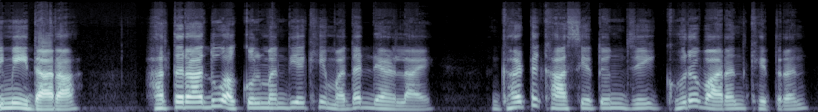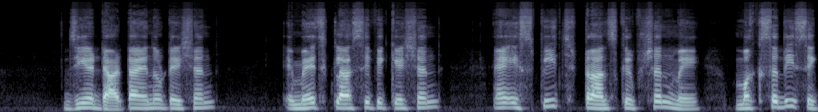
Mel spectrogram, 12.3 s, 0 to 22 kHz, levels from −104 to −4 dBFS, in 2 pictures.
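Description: From 0.28 to 0.46 s you get a harsh, crackly edge on the loudest syllables. That's microphone overload: the peaks run about 5 dB past the converter's limit, so their tops get flattened, likely from the mic input being set too hot. Only a small slice of samples actually clips.

Right after that, the microphone volume is stepped down twice: the voice and the background drop together by about 5 dB at 1.02 s, then about 3 dB more at 2.04 s, likely the call software pulling the input gain back after that distorted burst.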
